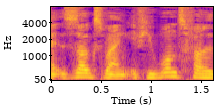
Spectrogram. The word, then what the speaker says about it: Zugzwang: Another German term, you could say it Zugzwang if you want to follow the letters.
